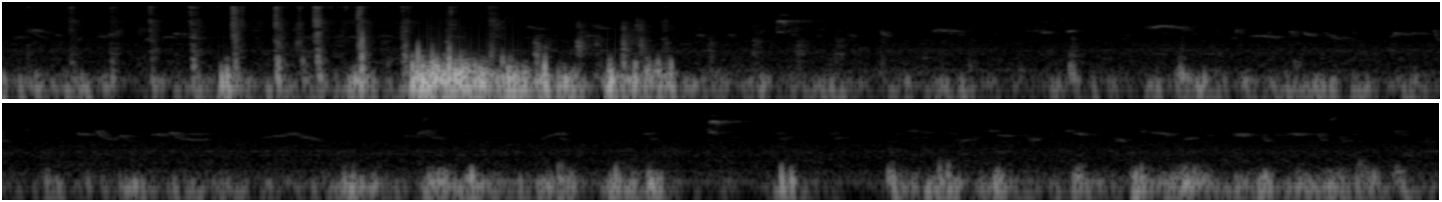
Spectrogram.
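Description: Small birds chirping outdoors in short, scattered high calls. A quick run of sharp clicks and a loud low rush sound about a second in, and soft low thumps come and go later.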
